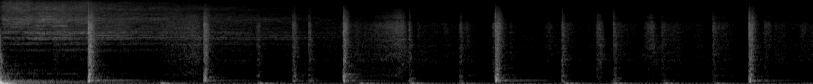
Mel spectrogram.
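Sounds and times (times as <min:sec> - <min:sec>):
jazz brush drum loop: 0:00.0 - 0:03.2.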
